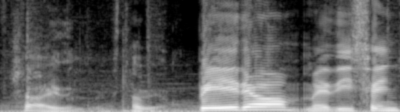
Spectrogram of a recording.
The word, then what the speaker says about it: Scheidl: Imagino, cuando vivía mi papá, se ponía loco, ahora me da igual, mi apellido se pronuncia Scheidel. Scheidel, está bien. Pero me dicen, es, Shil, Shil, bueno, no importa.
